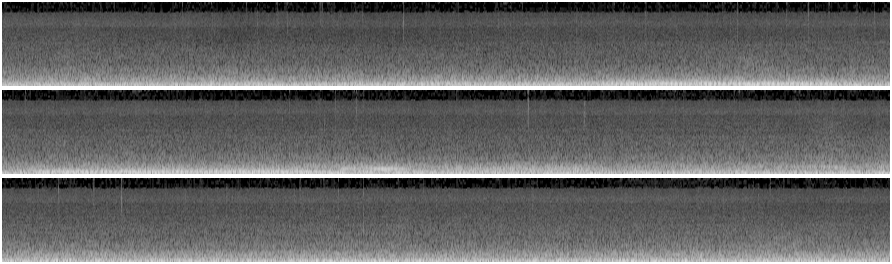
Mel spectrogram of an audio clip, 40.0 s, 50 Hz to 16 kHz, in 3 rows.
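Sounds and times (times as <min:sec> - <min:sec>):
car engine and tyres droning: 0:00.0 - 0:39.9
rising humming tone: 0:02.6 - 0:28.6.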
